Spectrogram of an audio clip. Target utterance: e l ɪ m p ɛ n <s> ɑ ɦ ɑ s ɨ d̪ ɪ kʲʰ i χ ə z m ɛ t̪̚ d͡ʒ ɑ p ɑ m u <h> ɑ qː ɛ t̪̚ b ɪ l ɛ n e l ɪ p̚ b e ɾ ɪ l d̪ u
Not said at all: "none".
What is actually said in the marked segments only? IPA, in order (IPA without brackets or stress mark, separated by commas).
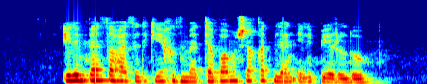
s, ʃ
